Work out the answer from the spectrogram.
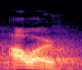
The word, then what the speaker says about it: hour: এরপরে লক্ষ্য করো আমাদের এখানে আছে HOUR, এটা কি আমরা কি হাওয়ার বলি না আওয়ার, আচ্ছা এটাকে হাওয়ার বলি না, আমরা বলি আওয়ার।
